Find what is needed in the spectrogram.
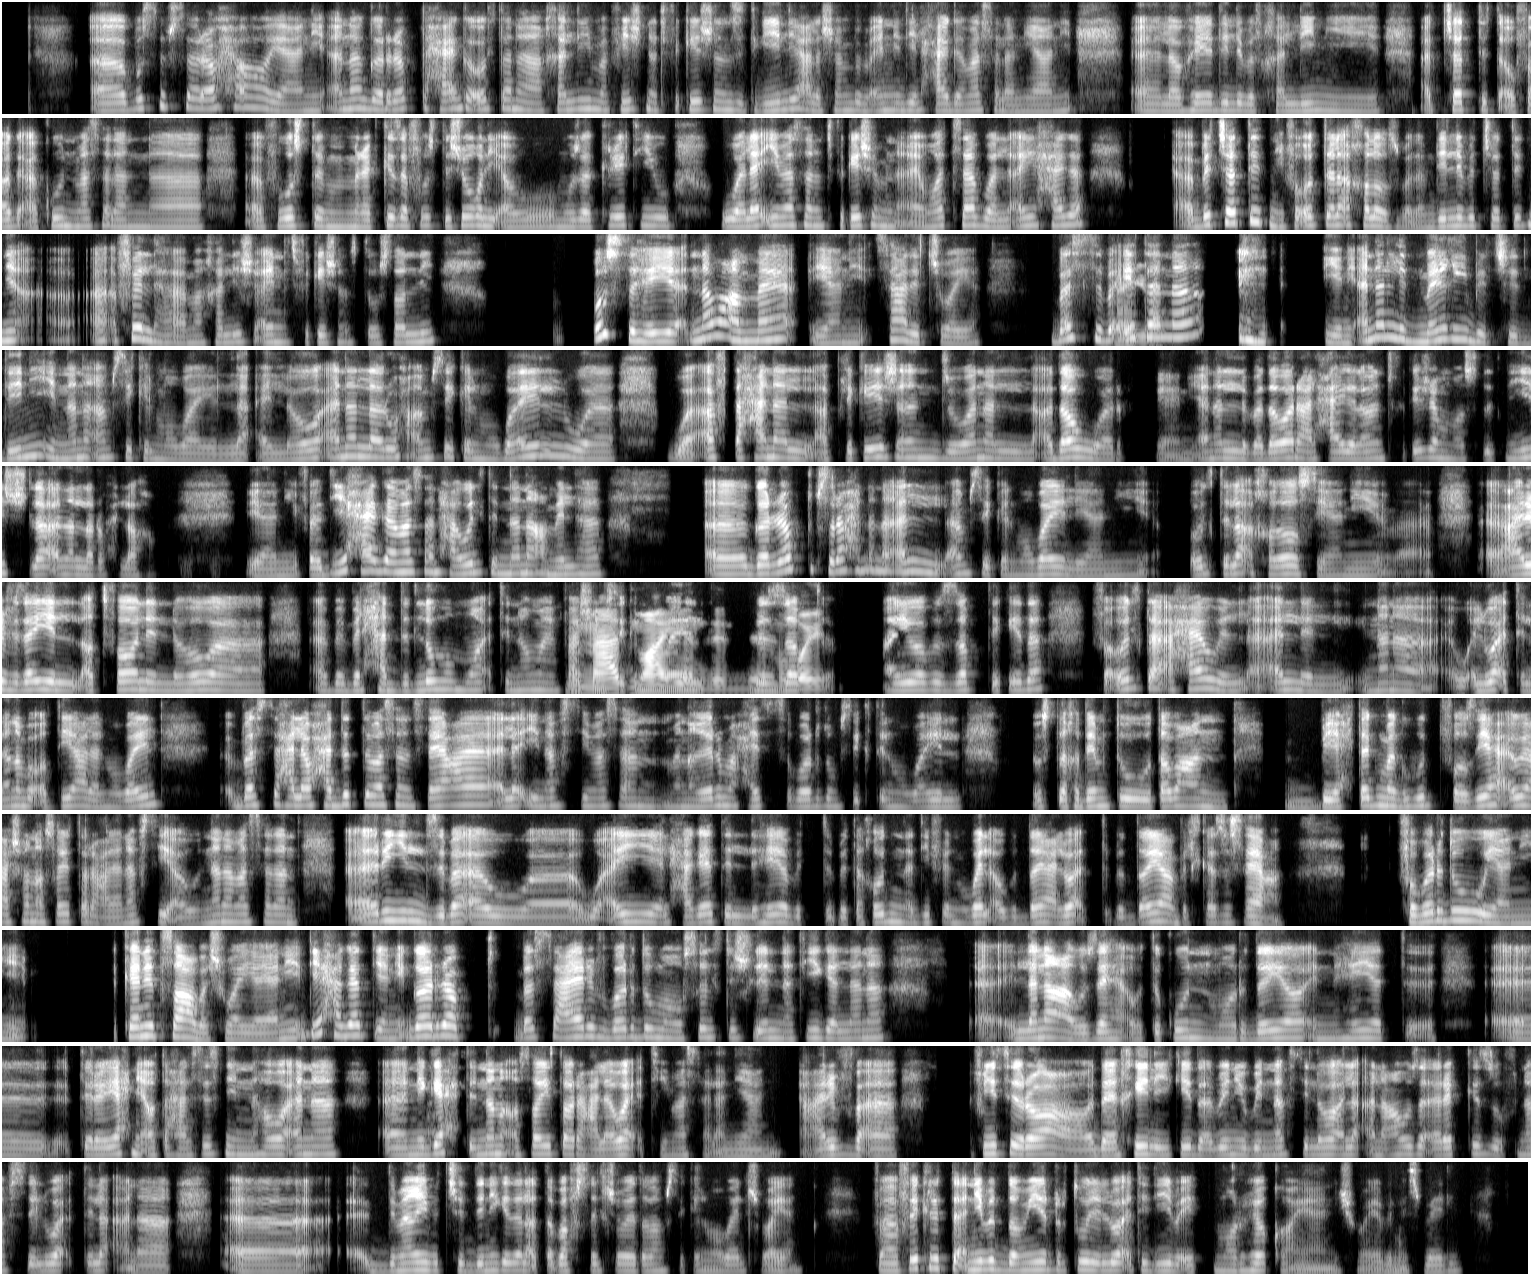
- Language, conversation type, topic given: Arabic, advice, إزاي الموبايل والسوشيال ميديا بيشتتوك وبيأثروا على تركيزك؟
- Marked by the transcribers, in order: tapping; in English: "notifications"; in English: "notification"; in English: "notifications"; other noise; throat clearing; in English: "الapplications"; other background noise; in English: "notification"; in English: "Reels"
